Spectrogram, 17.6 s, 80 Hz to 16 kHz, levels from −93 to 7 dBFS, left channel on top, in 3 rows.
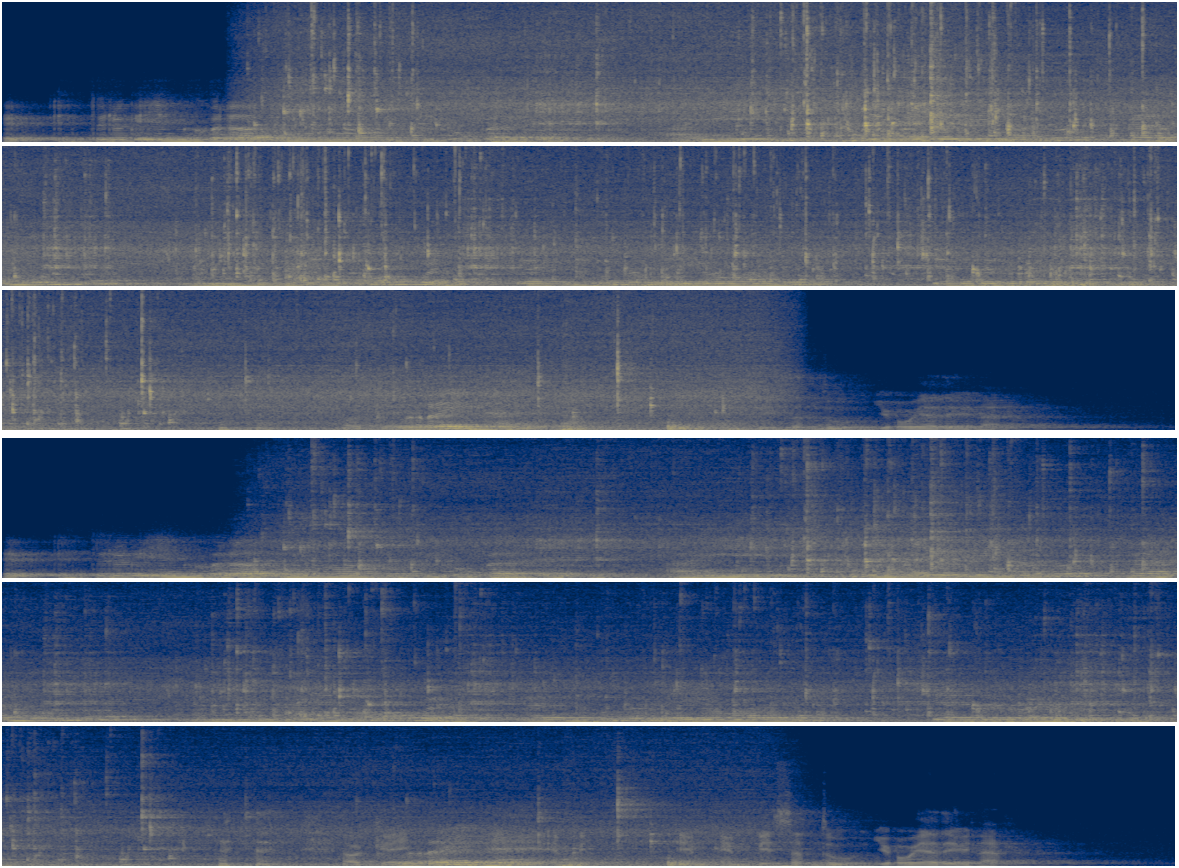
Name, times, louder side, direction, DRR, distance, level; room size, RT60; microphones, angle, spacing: voice 1, 0.0-3.0 3.3-3.9 4.3-6.5 6.7-10.0 10.5-11.8 13.7-14.4 15.8-15.9, equal, 90° left, 0 dB, 4.1 m, -30 dB
Boiling, 1.2-15.7, left 6 dB, 45° left, 0.5 m, -33 dB
voice 2, 4.0-4.3 12.8-13.8 14.1-14.6 15.1-16.8, right 2 dB, 45° right, 6 dB, 0.9 m, -39 dB
12.0 x 6.5 x 7.5 m, 1.5 s
head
